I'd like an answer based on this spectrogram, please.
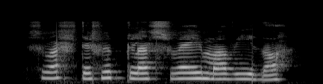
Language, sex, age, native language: Icelandic, female, 9, Icelandic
